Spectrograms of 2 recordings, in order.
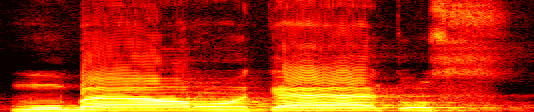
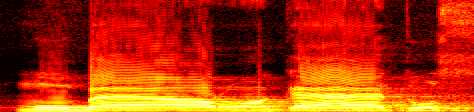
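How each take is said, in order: No difference in how they are said.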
